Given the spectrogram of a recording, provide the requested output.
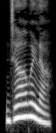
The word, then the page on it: ಜಾವಳ: Kannada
